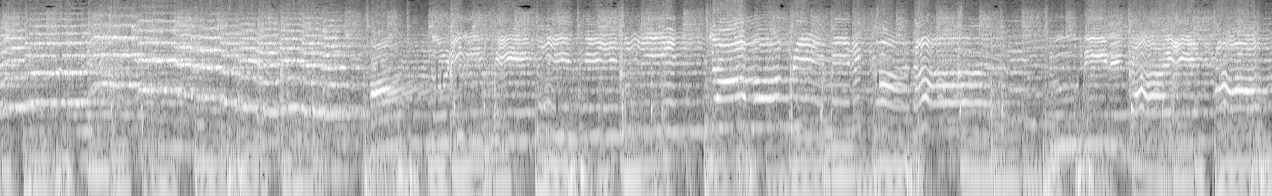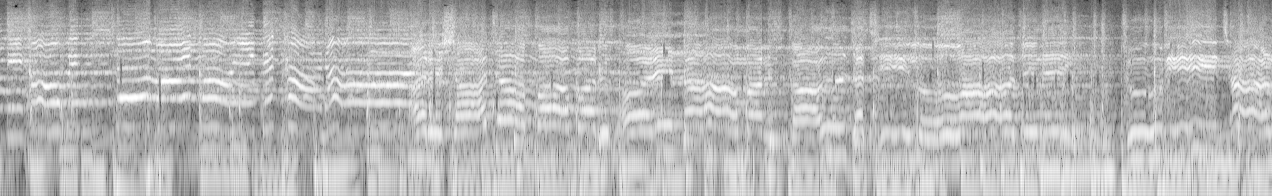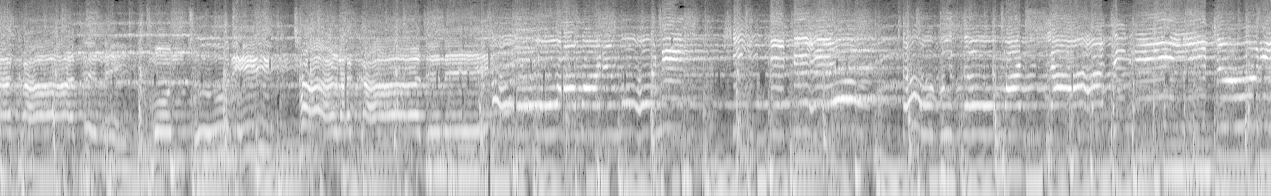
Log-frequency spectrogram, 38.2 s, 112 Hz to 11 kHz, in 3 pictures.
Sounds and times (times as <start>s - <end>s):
Music of Bollywood: 0.0s - 38.1s
Singing: 3.7s - 38.1s.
